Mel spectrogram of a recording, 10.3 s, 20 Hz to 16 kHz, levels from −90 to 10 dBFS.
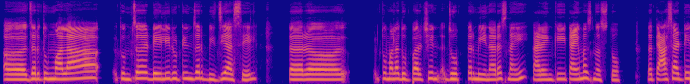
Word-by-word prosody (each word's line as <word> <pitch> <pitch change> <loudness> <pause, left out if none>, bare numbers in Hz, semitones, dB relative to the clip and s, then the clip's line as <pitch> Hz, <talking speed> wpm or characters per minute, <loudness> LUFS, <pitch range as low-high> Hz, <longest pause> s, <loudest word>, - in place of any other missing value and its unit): अ, 220 0 +4
जर 245 0 +2
तुम्हाला 240 -1 +4 0.7
तुमचं 250 +3 +1
डेली 245 +1 +2
रुटीन 255 0 -1
जर 270 +1 +1
बिझी 225 +3 0
असेल, 225 -1 0 0.5
तर 215 -1 +2
अ, 220 0 +2 0.6
तुम्हाला 245 -1 0
दुपारची 235 +1 -1 0.2
झोप 235 0 +2
तर 255 - -1
मिळणारच 225 +1 0
नाही 230 +4 -1
कारण 215 +1 -1
की 240 0 -3
टाईमच 245 +3 +2
नसतो. 205 -3 -5 0.5
तर - - -3
त्यासाठी 240 +3 0
235 Hz, 135 wpm, -22 LUFS, 220-245 Hz, 0.7 s, अ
